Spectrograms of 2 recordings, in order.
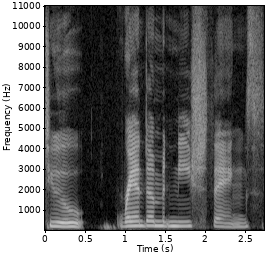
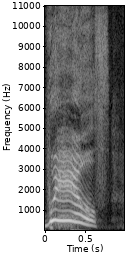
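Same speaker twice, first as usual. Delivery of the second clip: loud yell like a dad on the sidelines. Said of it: "and they yell".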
